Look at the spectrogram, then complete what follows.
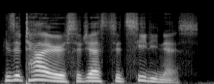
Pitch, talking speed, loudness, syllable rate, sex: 155 Hz, 110 wpm, -16 LUFS, 5.0 syllables/s, male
